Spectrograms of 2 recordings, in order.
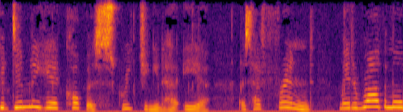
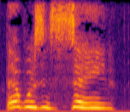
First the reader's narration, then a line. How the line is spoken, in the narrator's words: Copper cried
